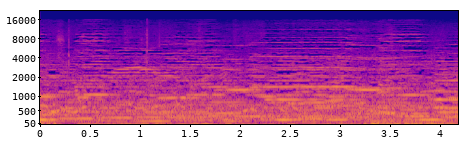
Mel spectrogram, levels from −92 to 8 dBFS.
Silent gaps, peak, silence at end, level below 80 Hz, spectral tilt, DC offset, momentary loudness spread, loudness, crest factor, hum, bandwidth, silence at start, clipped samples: none; -4 dBFS; 0 s; -30 dBFS; -5.5 dB/octave; under 0.1%; 3 LU; -21 LUFS; 16 dB; none; 16.5 kHz; 0 s; under 0.1%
